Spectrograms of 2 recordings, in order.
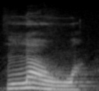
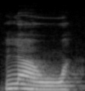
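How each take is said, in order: First: The word ends with a strong w glide. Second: The same.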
